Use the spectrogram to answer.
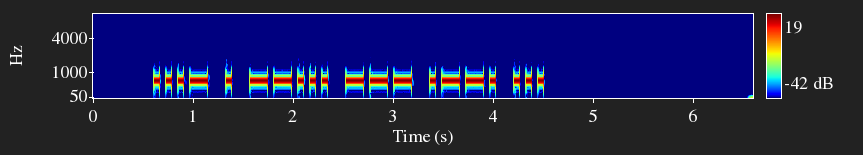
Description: Morse code, heard as a keyed tone, about 20 wpm, 700 Hz. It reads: VE7OPS
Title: DXCC-100 Call Signs - 6 Characters - 20wpm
